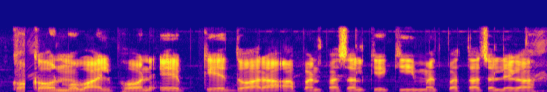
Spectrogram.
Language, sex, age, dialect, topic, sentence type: Magahi, male, 18-24, Southern, agriculture, question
